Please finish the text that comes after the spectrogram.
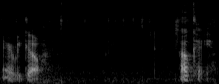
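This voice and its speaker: A woman hosting a casual craft tutorial in a raspy, hoarse voice, talking informally and a little haltingly as she works. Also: a bit bright. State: hoarse, throat-clearing from long talking. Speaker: host of a papercraft tutorial. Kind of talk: casual craft demonstration, talking while working.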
